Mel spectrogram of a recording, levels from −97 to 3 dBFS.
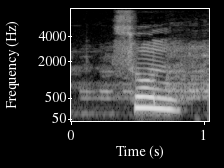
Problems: constant background noise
